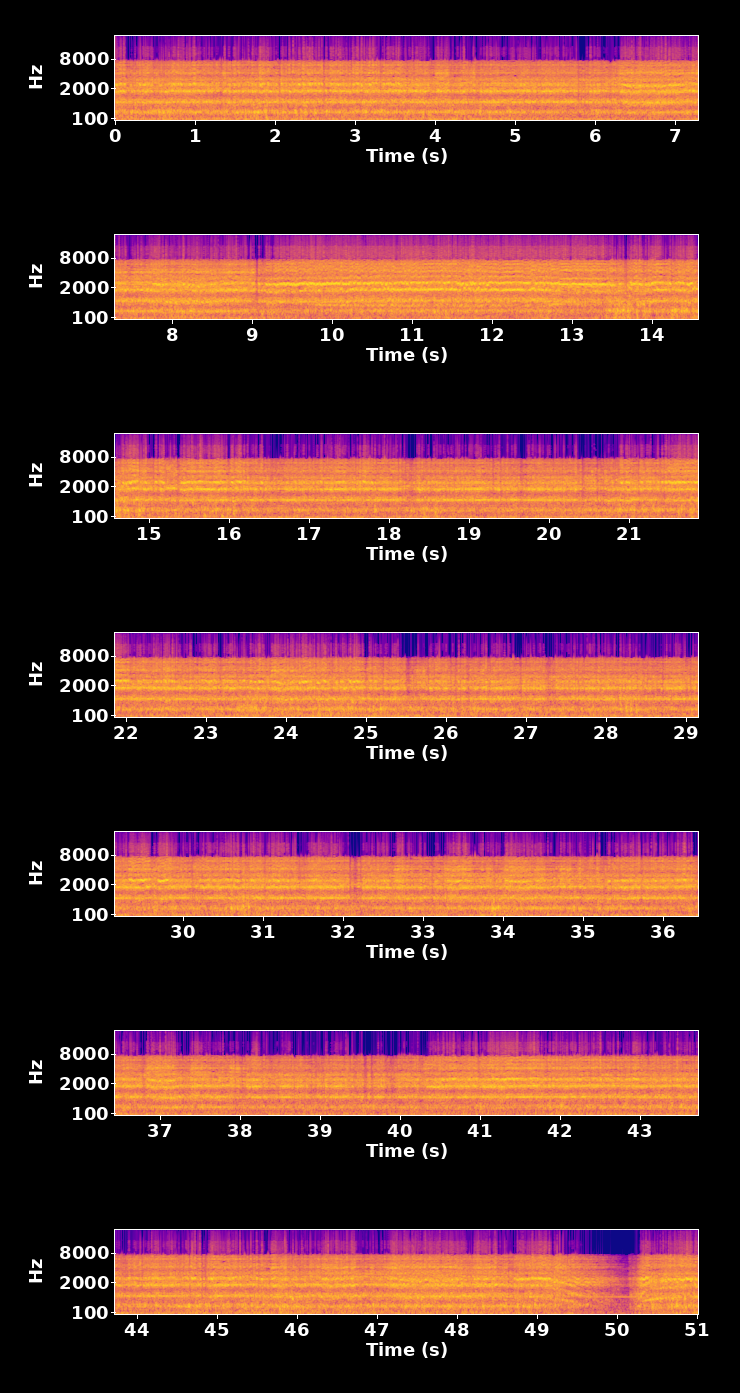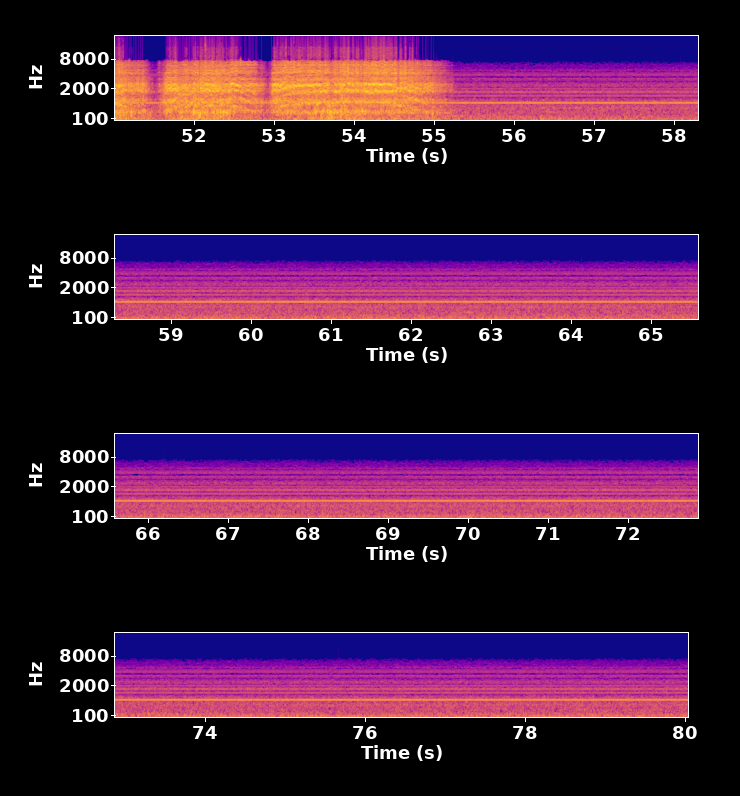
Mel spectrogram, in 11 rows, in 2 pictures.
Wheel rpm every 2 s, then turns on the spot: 230, 230, 230, 230, 220, 200, 190, 220, 230, 230, 240, 230, 230, 230, 230, 230, 230, 230, 230, 230, 230, 230, 230, 230, 200, 110, 120, 120, 0, 0, 0, 0, 0, 0, 0, 0, 0, 0, 0, 0.
none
